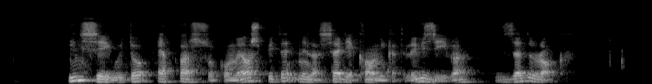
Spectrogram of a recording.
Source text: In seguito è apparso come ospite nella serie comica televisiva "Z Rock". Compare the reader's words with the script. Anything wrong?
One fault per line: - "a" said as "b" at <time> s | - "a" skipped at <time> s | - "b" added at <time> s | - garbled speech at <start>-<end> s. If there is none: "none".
none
